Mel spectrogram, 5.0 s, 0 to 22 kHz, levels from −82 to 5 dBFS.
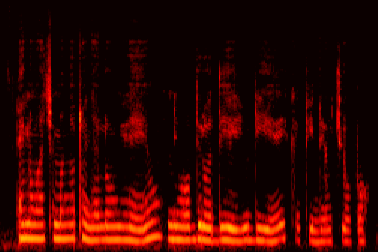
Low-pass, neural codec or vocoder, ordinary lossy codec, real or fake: none; codec, 44.1 kHz, 3.4 kbps, Pupu-Codec; none; fake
